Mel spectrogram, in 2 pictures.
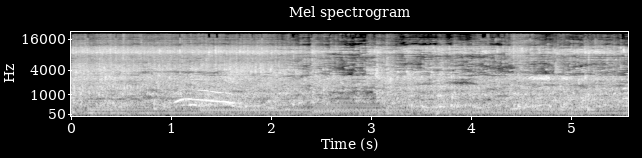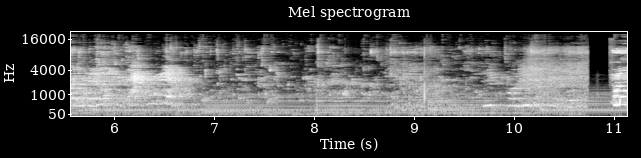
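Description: Cold water splashes continuously at a Lonavala resort, a broad wash of spray and gush running throughout with voices talking and calling over it.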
